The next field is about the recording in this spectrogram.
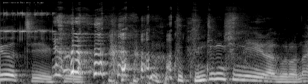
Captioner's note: ha ha ha ha ha ha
